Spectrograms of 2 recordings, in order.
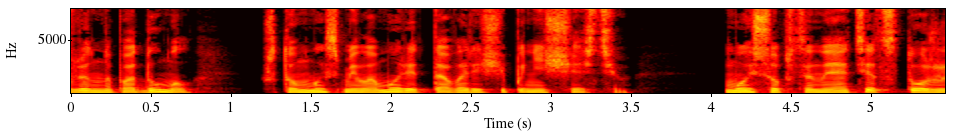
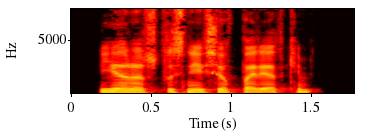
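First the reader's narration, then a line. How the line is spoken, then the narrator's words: Dry. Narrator (Russian): сухо сказал сэр Корво Блим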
